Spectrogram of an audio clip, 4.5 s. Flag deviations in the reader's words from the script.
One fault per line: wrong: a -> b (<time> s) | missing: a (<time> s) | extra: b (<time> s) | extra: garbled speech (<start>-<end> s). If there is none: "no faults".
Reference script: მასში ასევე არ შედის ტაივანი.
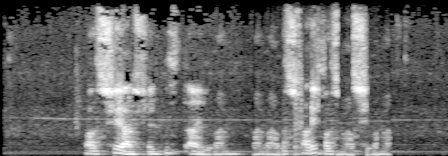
missing: ასევე (1.2 s)
extra: garbled speech (2.5-3.9 s)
